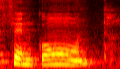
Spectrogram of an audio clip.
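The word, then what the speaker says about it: cinquante: जिसे हम कहते हैं सेनकोंथ। स्पेलिंग जरूर ध्यान दीजिएगा क्योंकि इनकी स्पेलिंग से ही प्रोनाउंसिएशन होता है इनका। जैसे IN होता है ना, इसको हम ओ पढ़ते हैं तो सेनकोंथ हो जाता है, सेनकोंथ हो जाता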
